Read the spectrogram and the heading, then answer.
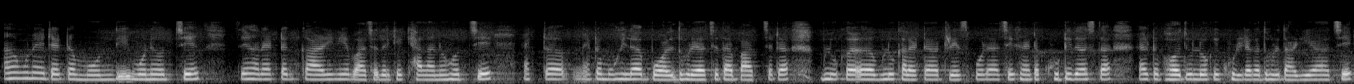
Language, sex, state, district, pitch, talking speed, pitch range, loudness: Bengali, female, West Bengal, Malda, 235 Hz, 195 wpm, 225-240 Hz, -18 LUFS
